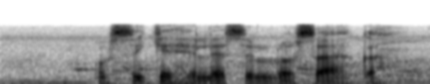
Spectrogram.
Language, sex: Southern Sotho, male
